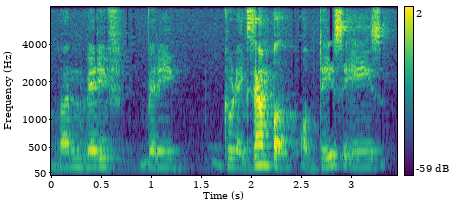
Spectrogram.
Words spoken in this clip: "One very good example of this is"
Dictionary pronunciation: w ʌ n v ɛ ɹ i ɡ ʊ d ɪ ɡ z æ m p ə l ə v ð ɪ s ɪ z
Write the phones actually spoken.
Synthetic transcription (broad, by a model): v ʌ n v ɛ ɹ i ɡ ʊ d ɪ ɡ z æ m p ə l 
